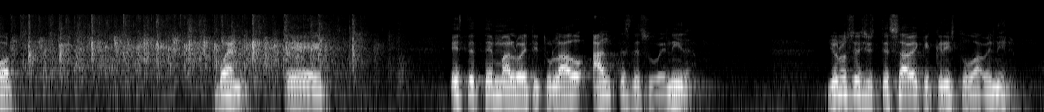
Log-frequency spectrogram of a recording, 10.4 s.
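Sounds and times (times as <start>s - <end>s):
speech: 0.0s - 0.3s, 2.2s - 3.4s, 4.5s - 7.0s, 8.3s - 10.2s
audience applause: 0.0s - 4.0s.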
